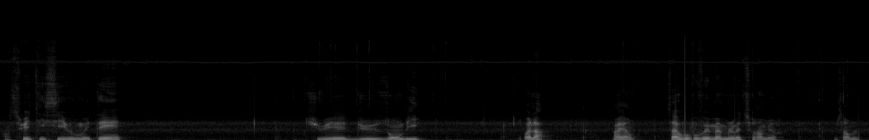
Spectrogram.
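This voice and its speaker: A man with a somewhat high voice walks through a game mod in relaxed, chatty commentary. He thinks aloud as he plays, offhand and unpolished. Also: normal speed, long pauses. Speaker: YouTuber showcasing a game mod. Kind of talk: casual gameplay commentary.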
